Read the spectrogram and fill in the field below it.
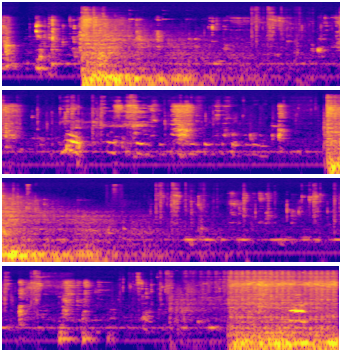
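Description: A rifle fires sharp, booming shots that echo briefly.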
